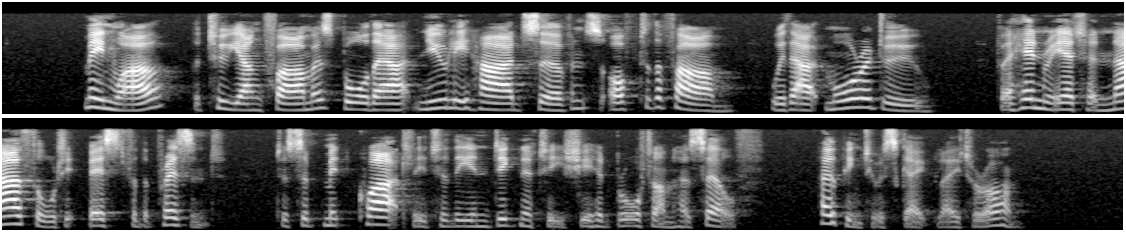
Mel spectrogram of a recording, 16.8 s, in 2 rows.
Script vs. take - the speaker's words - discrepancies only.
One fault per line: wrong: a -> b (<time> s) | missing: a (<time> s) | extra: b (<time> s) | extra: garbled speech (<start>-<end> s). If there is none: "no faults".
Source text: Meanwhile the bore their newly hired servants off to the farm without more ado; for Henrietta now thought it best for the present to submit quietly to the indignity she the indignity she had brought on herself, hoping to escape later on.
extra: two young farmers (1.5 s)
missing: the indignity she (12.8 s)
